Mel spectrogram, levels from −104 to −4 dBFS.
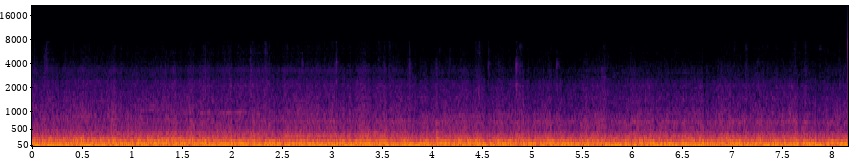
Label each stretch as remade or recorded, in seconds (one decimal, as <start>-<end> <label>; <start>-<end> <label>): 0.0-1.2 remade; 1.2-6.1 recorded; 6.1-8.2 remade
